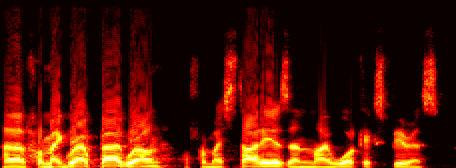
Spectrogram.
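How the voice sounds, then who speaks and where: A man's voice: lowish voice, flat delivery, normal speed, fairly bright tone. A man whose first language is Italian, a project lead speaking as a guest in a live audio chat, hesitant with many fillers and restarts. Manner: earnest, self-deprecating with light laughs.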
